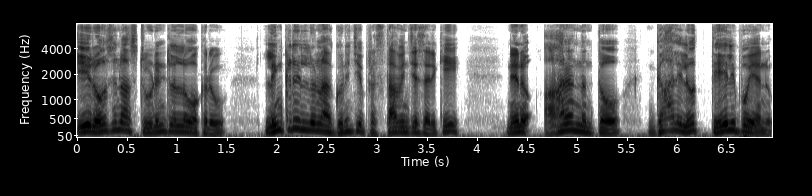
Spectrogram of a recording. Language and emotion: Telugu, happy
